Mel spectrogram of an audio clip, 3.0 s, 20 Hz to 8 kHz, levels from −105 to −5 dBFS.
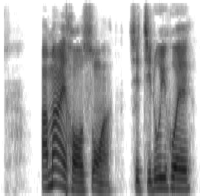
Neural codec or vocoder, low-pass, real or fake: none; 7.2 kHz; real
